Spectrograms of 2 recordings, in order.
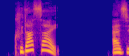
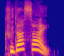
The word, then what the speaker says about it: kudasai: Today's phrase is kudasai.As in asking for something or someone to do something for you. In Japanese, please is kudasai. Kudasai. Broken down by syllable, it's kudasai.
